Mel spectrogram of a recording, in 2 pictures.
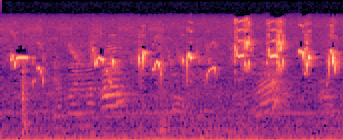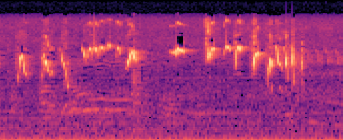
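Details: Mountain white-eye giving its ngriwik call, used to lure other white-eyes: a dense run of short, high, thin notes, many sliding downward, tumbling over one another for nearly seven seconds, with low background hum.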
